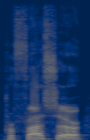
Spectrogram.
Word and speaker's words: professor: That man, اون آقاه, is a professor. تلفظش رو دقت کنید بچه ها. پروفسور نیست. پروفسور. استرس روی F.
